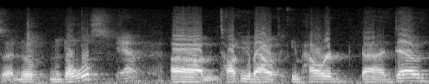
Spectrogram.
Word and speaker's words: Nedolast: We'll talk more about that, but we are honored to have, who states he doesn't care how his last name is pronounced, but I believe it's Nedolast.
